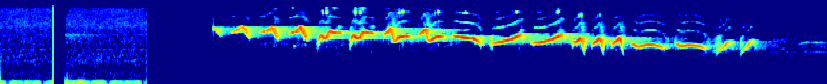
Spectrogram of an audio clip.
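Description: Willow warbler song: a soft, sweet cascade of about a dozen whistled notes that slides gently downward over nearly three seconds, after a brief click.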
